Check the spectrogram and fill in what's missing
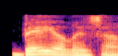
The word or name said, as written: baalitical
